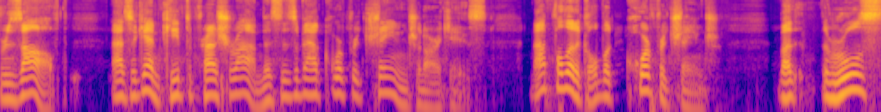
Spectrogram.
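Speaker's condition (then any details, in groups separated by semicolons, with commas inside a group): Cleft lip and palate; present since childhood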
